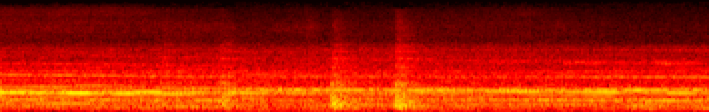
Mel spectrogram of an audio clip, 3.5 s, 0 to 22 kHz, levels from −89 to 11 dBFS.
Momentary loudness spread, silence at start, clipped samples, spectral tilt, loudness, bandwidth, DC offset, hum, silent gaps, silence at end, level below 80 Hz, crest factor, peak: 5 LU; 0 s; under 0.1%; -6.5 dB/octave; -26 LUFS; 17.5 kHz; under 0.1%; none; none; 0 s; -58 dBFS; 16 dB; -8 dBFS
